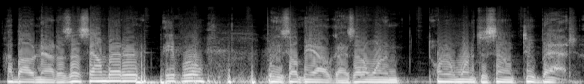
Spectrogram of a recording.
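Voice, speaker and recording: Over a noisy background, a man with a lowish voice speaks at a normal pace while hosting a livestream. He's easygoing and informal, treating his viewers as buddies.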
